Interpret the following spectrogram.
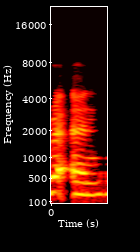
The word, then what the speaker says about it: written: Thì mọi người lưu ý với cách phát âm của từ written nhá. Thì nếu như chúng ta đọc theo Anh Mỹ mọi người, thì các bạn nghe này. Written. written. Thì vì sao cái này nó không đọc là written? Bởi vì có một quy tắc nhỏ nhỏ, đó là nếu như chúng ta có tổ hợp TN đứng cạnh nhau trong American English, mọi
